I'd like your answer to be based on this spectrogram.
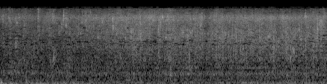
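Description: Breaded chicken fillets with Provencal herbs fry in a pan of oil, giving a steady, close, crackling sizzle throughout with no voices.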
